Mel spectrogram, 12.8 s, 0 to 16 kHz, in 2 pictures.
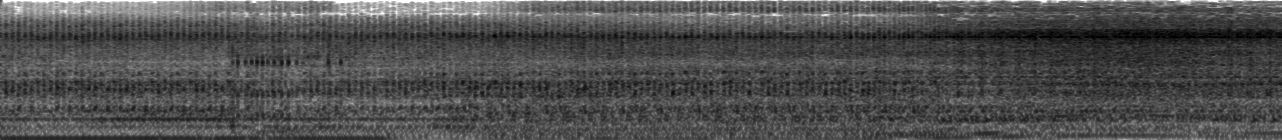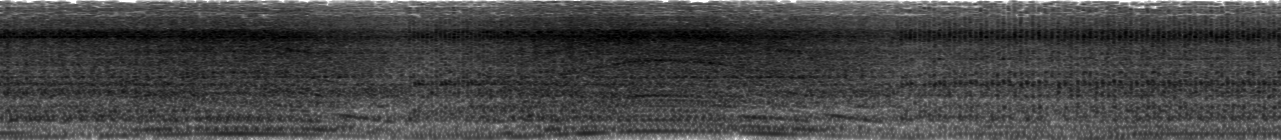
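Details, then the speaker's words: Mercedes W210 E300 OM606 turbodiesel after one bottle of Liqui Moly diesel purge: even diesel clatter at idle climbing smoothly through free revs and settling back, no misses or knocks; normal idle and revving. "I don't know if you guys agree but it sounds real smooth especially rpm like that sounds really good"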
